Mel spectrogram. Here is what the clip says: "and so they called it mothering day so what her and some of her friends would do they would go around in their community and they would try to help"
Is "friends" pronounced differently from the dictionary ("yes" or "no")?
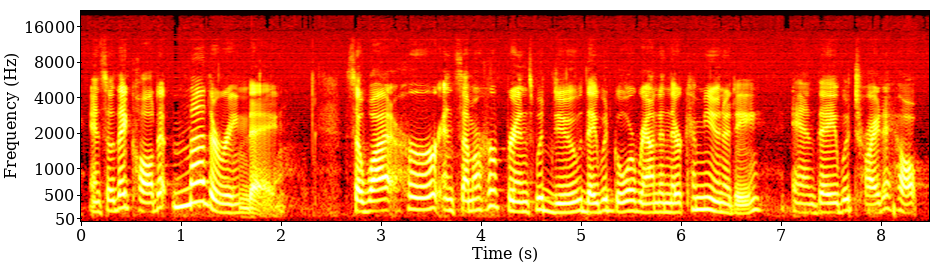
no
